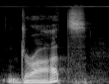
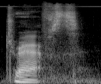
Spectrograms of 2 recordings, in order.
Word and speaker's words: Draughts: And hopefully we're saying that right, because we don't want another debacle like the Checkers episode where we recorded saying that it was called Draughts. When it's actually pronounced drafts.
